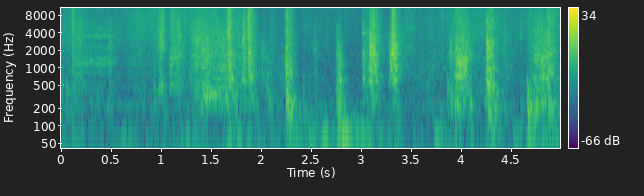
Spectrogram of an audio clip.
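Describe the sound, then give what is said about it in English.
Someone tries the handle of a locked door in a hall, producing a string of short rattling clicks and sharp knocks over a steady background noise, growing more insistent toward the end. “Sam tries a door. It's locked.”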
